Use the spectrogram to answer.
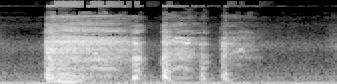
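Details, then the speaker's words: Adult with a cold caught from their partner, mainly nasal symptoms with an intermittent cough that comes and goes: one loud cough followed by two smaller coughs in quick succession. "But I've had a cough, too. Um hasn't been too bad. Um it just comes and comes It just comes and goes."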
